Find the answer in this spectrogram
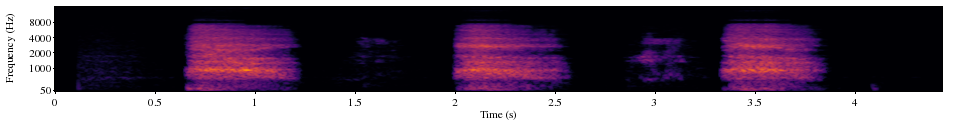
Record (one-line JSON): {"exhalation_length": "4.4 s", "exhalation_amplitude": 13266, "exhalation_signal_mean_std_ratio": 0.46, "survey_phase": "beta (2021-08-13 to 2022-03-07)", "age": "45-64", "gender": "Male", "wearing_mask": "No", "symptom_none": true, "smoker_status": "Current smoker (1 to 10 cigarettes per day)", "respiratory_condition_asthma": false, "respiratory_condition_other": false, "recruitment_source": "REACT", "submission_delay": "1 day", "covid_test_result": "Negative", "covid_test_method": "RT-qPCR", "influenza_a_test_result": "Negative", "influenza_b_test_result": "Negative"}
